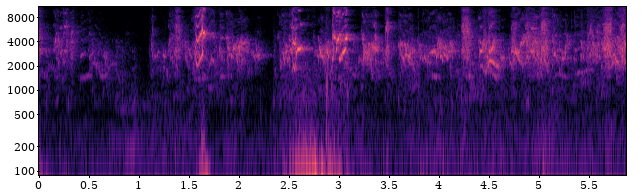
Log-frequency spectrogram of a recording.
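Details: Singing, playing and talking lovebirds: quieter chirping at first, then swelling into dense squeaky chatter after a soft low thump, continuing in busy overlapping twitters.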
